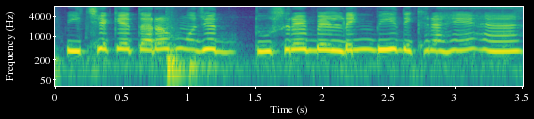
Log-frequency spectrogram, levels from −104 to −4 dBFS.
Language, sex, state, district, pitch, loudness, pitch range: Hindi, female, Chhattisgarh, Raipur, 395 Hz, -12 LUFS, 365-405 Hz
